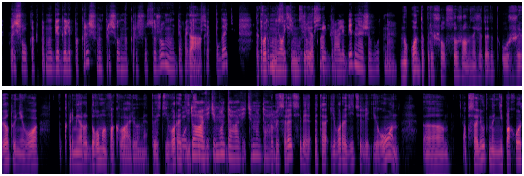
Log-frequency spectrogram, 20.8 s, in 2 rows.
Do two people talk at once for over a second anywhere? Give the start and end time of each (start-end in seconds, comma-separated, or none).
5.1-6.5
